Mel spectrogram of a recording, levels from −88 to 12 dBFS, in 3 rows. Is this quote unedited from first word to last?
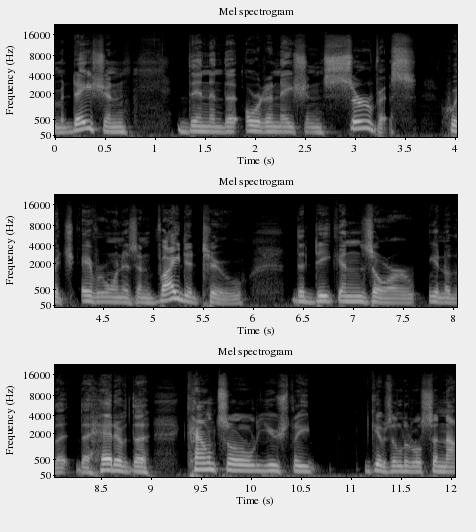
yes; 0 cuts

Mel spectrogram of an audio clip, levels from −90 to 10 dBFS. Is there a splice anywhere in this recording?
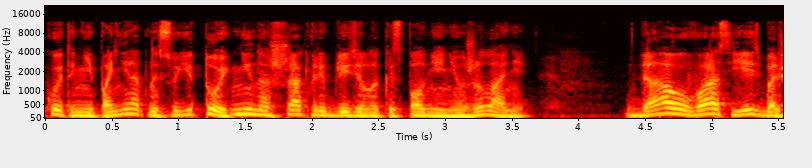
yes; 2 cuts; at 1.4 s, 2.0 s

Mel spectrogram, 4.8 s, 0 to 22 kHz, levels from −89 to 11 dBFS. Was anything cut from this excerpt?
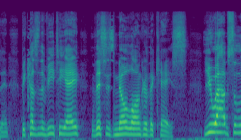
no; 0 cuts

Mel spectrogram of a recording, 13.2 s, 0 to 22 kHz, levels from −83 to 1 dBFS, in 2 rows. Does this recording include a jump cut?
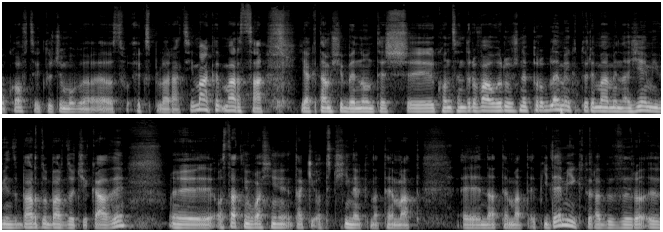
no; 0 cuts

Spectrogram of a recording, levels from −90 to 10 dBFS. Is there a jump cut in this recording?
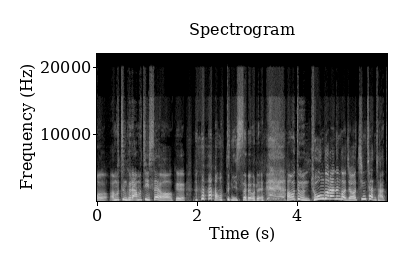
no; 0 cuts

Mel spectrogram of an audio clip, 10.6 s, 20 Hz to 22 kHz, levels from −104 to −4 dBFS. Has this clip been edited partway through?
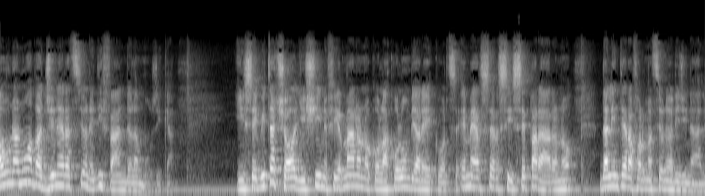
no; 0 cuts

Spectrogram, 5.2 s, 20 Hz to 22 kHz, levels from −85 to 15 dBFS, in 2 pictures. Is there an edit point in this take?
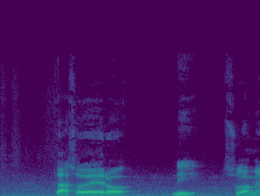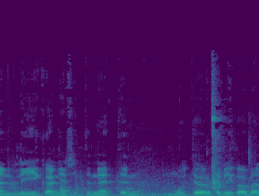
no; 0 cuts

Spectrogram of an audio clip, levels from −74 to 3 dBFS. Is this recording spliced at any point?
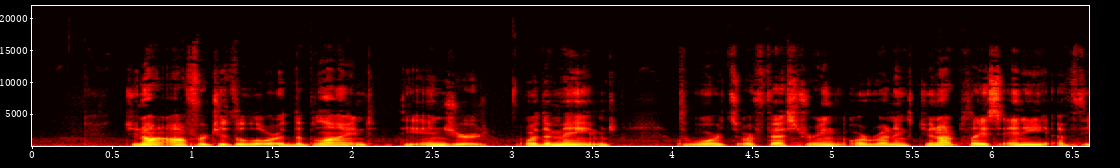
yes; 2 cuts; at 4.0 s, 5.5 s

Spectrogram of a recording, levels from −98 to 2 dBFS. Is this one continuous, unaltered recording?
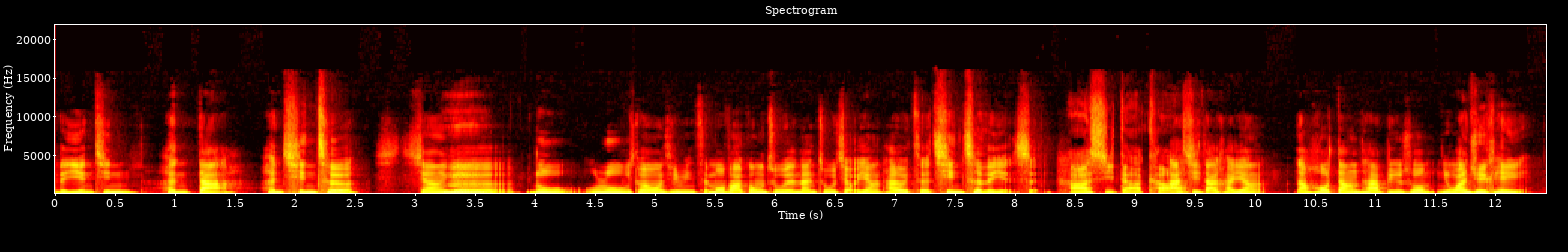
no; 4 cuts; at 2.6 s, 3.9 s, 4.8 s, 8.3 s

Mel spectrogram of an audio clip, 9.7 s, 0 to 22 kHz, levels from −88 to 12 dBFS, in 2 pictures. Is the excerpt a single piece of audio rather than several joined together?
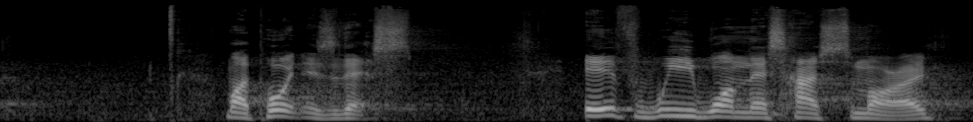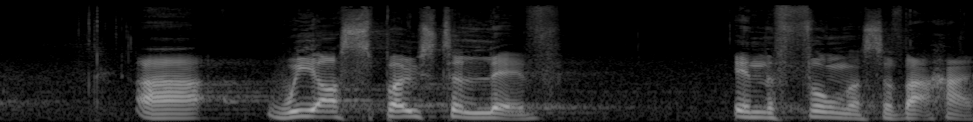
yes; 0 cuts

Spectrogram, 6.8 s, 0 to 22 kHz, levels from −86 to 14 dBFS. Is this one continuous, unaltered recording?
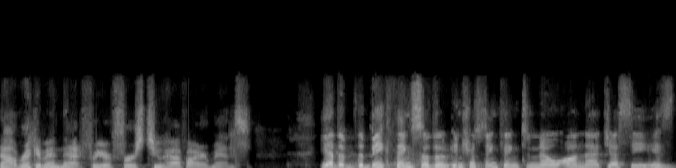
yes; 0 cuts

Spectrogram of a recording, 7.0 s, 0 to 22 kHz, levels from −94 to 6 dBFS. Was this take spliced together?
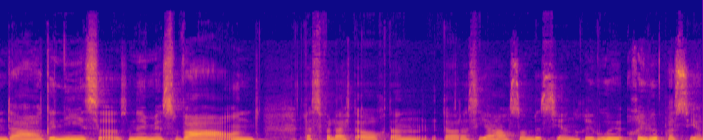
no; 0 cuts

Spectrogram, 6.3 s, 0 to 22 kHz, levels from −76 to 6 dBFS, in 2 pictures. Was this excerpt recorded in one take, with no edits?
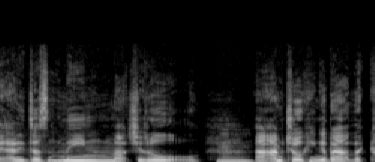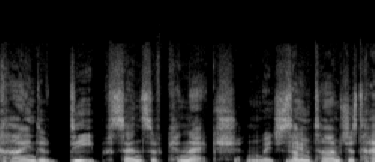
yes; 0 cuts

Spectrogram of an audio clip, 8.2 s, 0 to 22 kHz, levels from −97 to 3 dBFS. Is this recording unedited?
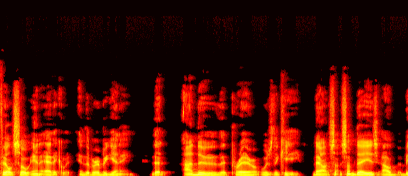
yes; 0 cuts

